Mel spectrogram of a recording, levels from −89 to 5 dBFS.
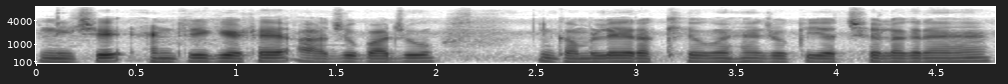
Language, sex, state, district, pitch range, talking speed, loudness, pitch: Hindi, male, Gujarat, Valsad, 120-125 Hz, 200 wpm, -20 LUFS, 120 Hz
